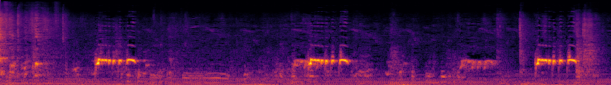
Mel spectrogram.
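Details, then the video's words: Local zebra dove with a big voice, played to set lazy doves singing: four brief, rapidly pulsed cooing phrases at an even mid pitch, repeated every one to two seconds, with scattered clicks and a low background hum. "Perkutut lokal gacor suara besar - Masteran Ampuh Mengatasi perkutut Malas bunyi"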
